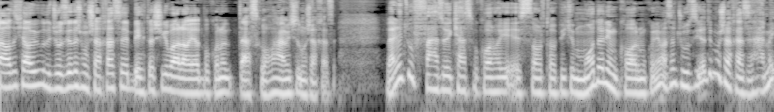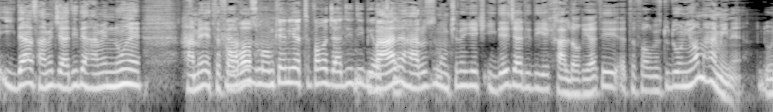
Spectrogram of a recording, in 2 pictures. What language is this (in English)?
Persian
